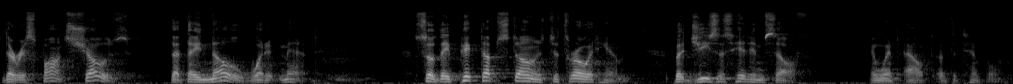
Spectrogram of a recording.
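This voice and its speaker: A man's voice: on the low side, sing-song, unhurried, breathy edge. A middle-aged man from West Virginia, a pastor preaching a sermon with emphatic swells on key lines.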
